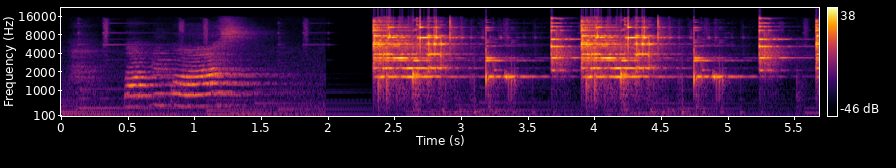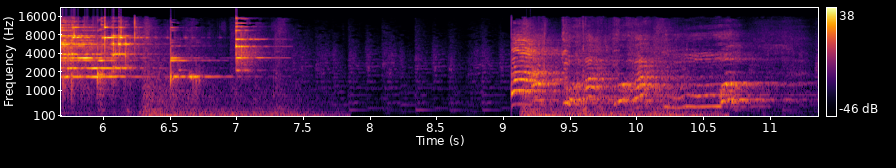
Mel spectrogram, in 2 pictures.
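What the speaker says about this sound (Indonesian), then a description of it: "kamu masih pecah piring ya?" Ceramic plates smash on a hard floor in a series of loud, sharp shattering crashes, each followed by ringing shards, with brief quieter gaps between breaks.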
